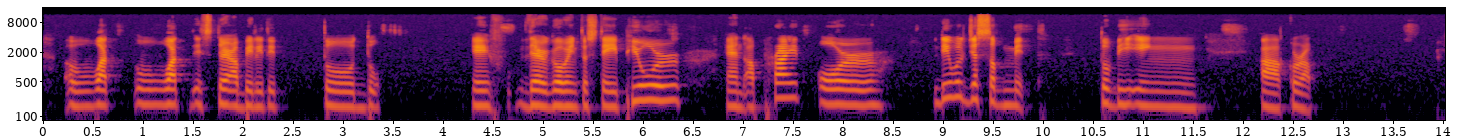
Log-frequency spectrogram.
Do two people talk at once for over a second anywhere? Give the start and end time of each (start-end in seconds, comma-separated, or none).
none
